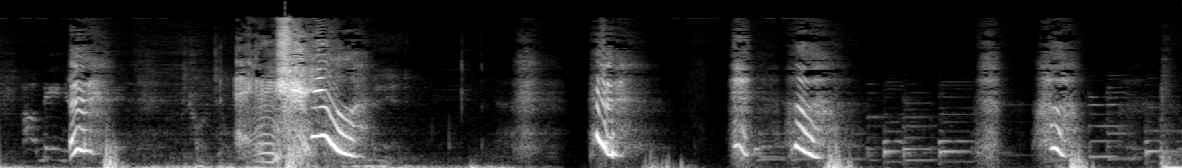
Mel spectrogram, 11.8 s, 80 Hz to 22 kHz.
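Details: Woman on day 4 of a cold combined with allergies, with a tickly nose: a run of about six forceful sneezes with gasping in-breaths between them over a low background hum; a sneezing fit.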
